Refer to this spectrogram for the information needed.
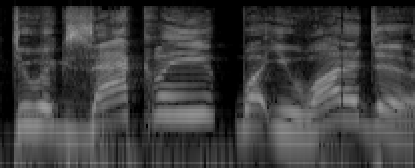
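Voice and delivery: teacher's command. Retold or imitated. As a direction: push the actors, drawing it out. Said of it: "my teacher goes".

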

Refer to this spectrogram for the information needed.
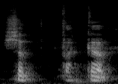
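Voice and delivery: urgent whispered hush; whispering. Real, not acted. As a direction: hiss it under your breath. Hiding from guard, hushing friend.

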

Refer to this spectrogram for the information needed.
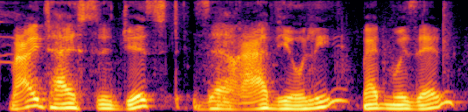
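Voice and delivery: mock French waiter, mademoiselle drawn down low; thick French accent. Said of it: "This is French".

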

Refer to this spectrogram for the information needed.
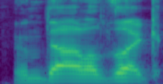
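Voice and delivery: normal talking voice

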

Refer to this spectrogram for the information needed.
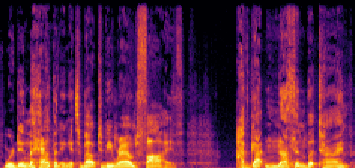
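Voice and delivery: normal talking voice

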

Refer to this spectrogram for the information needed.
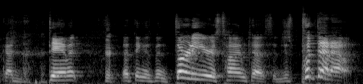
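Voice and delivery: loud exasperated rant; angry outburst. Real, not acted. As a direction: yell it out in frustration. Ranting about the franchise.

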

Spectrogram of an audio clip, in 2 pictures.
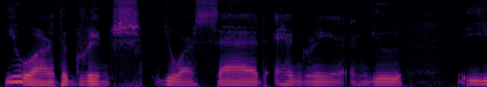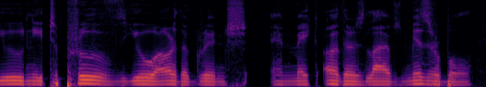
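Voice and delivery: lightly acted stern reflection; mirror Grinch. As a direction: spell it out slowly and ominously. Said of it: "the mirror Grinch is like".

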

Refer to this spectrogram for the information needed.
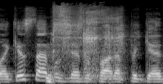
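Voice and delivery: normal talking voice

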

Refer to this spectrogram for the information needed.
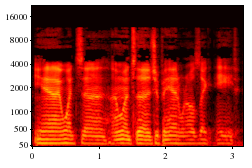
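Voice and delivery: very low, soft gruff action star; halting low, gruff mumble; Steven Seagal. Acted. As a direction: rumble quietly like a self-serious tough guy. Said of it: "in a really low, gruff voice".

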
